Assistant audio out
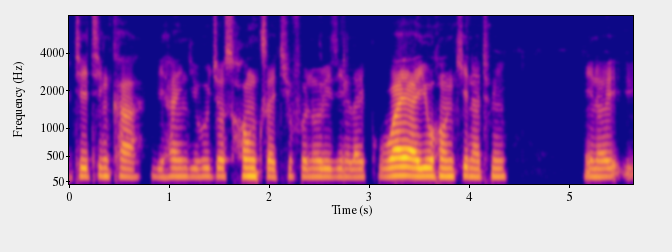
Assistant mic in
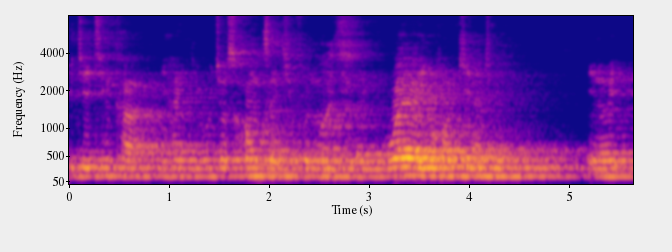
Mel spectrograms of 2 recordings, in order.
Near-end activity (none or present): present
